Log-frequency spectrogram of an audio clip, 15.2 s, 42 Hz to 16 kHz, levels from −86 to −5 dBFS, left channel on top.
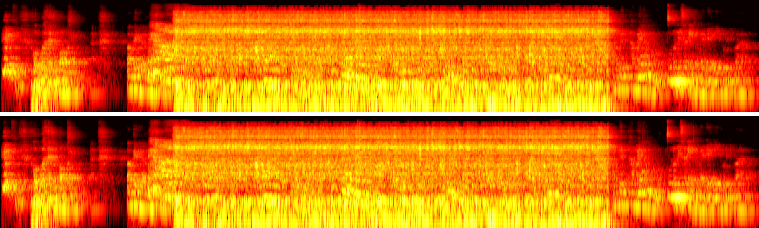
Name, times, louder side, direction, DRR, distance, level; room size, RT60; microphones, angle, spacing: voice 1, 0.0-1.5 1.9-2.1 2.4-3.6 4.2-4.9 5.8-7.1 7.8-9.3 9.7-11.1 12.2-13.1 13.4-14.9, equal, 60° right, -6 dB, 4.1 m, -33 dB
voice 2, 2.9-4.4 5.1-5.6 6.8-7.3 8.8-9.1 10.9-11.3 12.7-13.7, right 1 dB, 75° right, -5 dB, 2.3 m, -29 dB
sound 1, 3.4-12.2, equal, ahead, 0.4 m, -21 dB
11.5 x 10.5 x 3.7 m, 1.3 s
head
